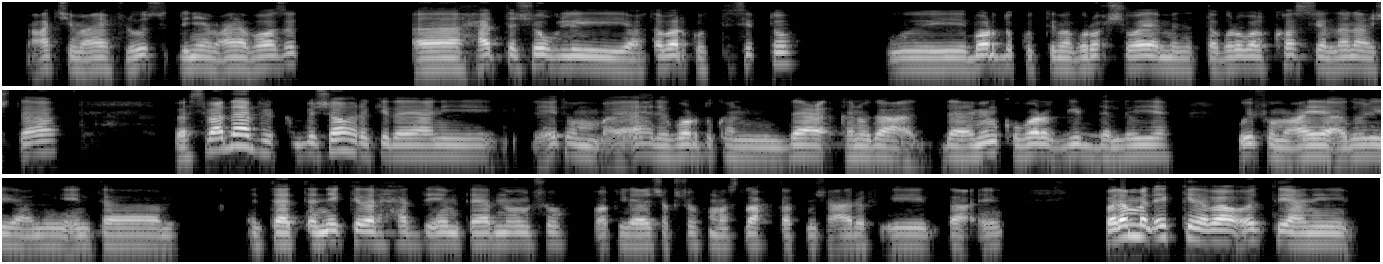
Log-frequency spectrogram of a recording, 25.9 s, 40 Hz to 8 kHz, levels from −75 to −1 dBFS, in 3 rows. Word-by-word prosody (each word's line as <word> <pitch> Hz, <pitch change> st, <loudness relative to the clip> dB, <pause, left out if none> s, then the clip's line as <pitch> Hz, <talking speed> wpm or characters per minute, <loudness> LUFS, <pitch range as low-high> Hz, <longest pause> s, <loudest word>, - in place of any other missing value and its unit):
ما -, -, -9 dB
عادش 125 Hz, 0 st, -4 dB
معايا 120 Hz, +1 st, -1 dB
فلوس، 135 Hz, +4 st, -6 dB
الدنيا 125 Hz, 0 st, -4 dB
معايا 125 Hz, +2 st, +1 dB
باظت، 135 Hz, +6 st, 0 dB, 0.7 s
آآ 120 Hz, +1 st, +5 dB
حتّى 140 Hz, +2 st, -1 dB
شغلي 130 Hz, -3 st, -1 dB
يعتبر 125 Hz, +5 st, +2 dB
كنت 120 Hz, -2 st, -14 dB
سبته، 165 Hz, +3 st, -6 dB, 0.6 s
وبرضو 120 Hz, +3 st, +1 dB
كنت 125 Hz, -, -12 dB
مجروح 125 Hz, +3 st, -2 dB
شويّة 130 Hz, 0 st, +3 dB
من 120 Hz, -1 st, -5 dB
التجربة 125 Hz, +3 st, -2 dB
القاسية 130 Hz, +1 st, -4 dB
اللي 125 Hz, +1 st, -2 dB
أنا 130 Hz, 0 st, 0 dB
عشتها، 140 Hz, +7 st, -2 dB, 0.7 s
بس -, -, -4 dB
بعدها 215 Hz, +7 st, +8 dB, 0.3 s
بشهر 145 Hz, +3 st, +2 dB
كده 130 Hz, -1 st, -4 dB
يعني 125 Hz, 0 st, -2 dB, 0.2 s
لقيتهم 125 Hz, -3 st, -6 dB
أهلي 135 Hz, -2 st, -3 dB
برضو 130 Hz, +2 st, 0 dB
كان 110 Hz, -2 st, -7 dB
داع 130 Hz, 0 st, +5 dB
كانوا 120 Hz, -1 st, 0 dB
د -, -, -19 dB
داعمين 125 Hz, +5 st, +1 dB
كبار 135 Hz, 0 st, +3 dB
جدًا 120 Hz, 0 st, -6 dB
ليّ، 125 Hz, +2 st, -3 dB, 0.4 s
وقفوا 135 Hz, -2 st, -2 dB
معايا 115 Hz, +3 st, +3 dB
قالوا 120 Hz, +4 st, -2 dB
لي: 125 Hz, -1 st, -2 dB
"يعني 115 Hz, 0 st, -4 dB
أنتَ 110 Hz, +1 st, -7 dB, 0.9 s
أنتَ 115 Hz, +3 st, -2 dB
هتتنّيك 130 Hz, +2 st, +3 dB
كده 140 Hz, -2 st, +4 dB
لحد 130 Hz, -2 st, -7 dB
إمتى؟ 125 Hz, 0 st, -2 dB
يا 130 Hz, -, +3 dB
ابني 130 Hz, 0 st, -2 dB
قوم 130 Hz, 0 st, -3 dB
شوف 130 Hz, 0 st, -10 dB, 0.2 s
أكل 120 Hz, -1 st, -4 dB
عيشك 115 Hz, 0 st, -1 dB
شوف 125 Hz, -1 st, -11 dB
مصلحتك،" 115 Hz, -1 st, -3 dB
مش 115 Hz, -, -12 dB
عارف 110 Hz, +1 st, -4 dB
إيه 115 Hz, 0 st, -5 dB
بتاع 110 Hz, -, -4 dB
إيه، -, -, -7 dB, 0.6 s
فلمّا 205 Hz, +1 st, +10 dB
لقيت 195 Hz, +1 st, +2 dB
كده 175 Hz, -6 st, +4 dB
بقى 150 Hz, -1 st, +9 dB
قلت 155 Hz, -1 st, -1 dB
يعني 125 Hz, -2 st, +1 dB
125 Hz, 160 wpm, -22 LUFS, 120-135 Hz, 0.9 s, فلمّا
